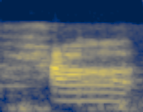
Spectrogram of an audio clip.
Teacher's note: यानी हलक के दरमियान वाले हिस्से से इसमें जुबान जो है वो कहीं भी नहीं लगेगी। हमारा जो सारा हिस्सा है वो खुला रहेगा हलक का। · اس میں زبان جو ہے وہ کہیں بھی نہیں لگے گی، ہمارا جو سارا حصہ ہے وہ کھلا رہے گا حلق کا۔ آپ دیکھ رہے ہیں یہاں پہ سارا حصہ کھلا ہے، تو یہ ادا ہوگا ہا، یعنی ہمارا جو سانس ہے وہ باہر آئے گا، اپنے سانس کو ہم باہر نکالیں گے، تو اس طریقے سے آسانی سے ہماری ہا ادا ہو جائے گی۔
